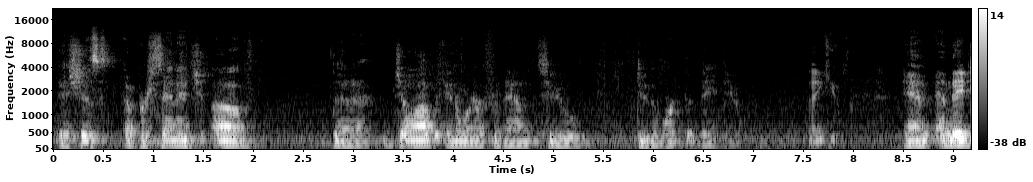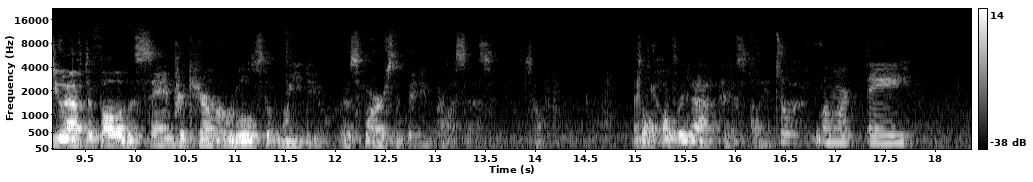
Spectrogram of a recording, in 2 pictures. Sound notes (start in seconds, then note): none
